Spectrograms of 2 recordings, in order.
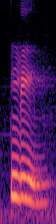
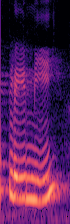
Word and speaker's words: plane: be very my note you're not going to say plane e we are not going to pronounce a completely it will have a tiny little effect as an independent alphabet but more so because it is extending the sound of the pre-existing wobble that was it same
